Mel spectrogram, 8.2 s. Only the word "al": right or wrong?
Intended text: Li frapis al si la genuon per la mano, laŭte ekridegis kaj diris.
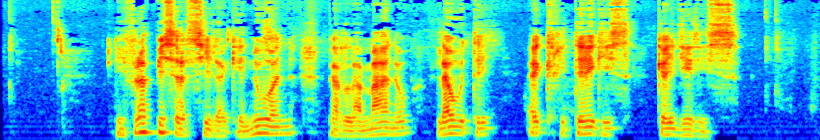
right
